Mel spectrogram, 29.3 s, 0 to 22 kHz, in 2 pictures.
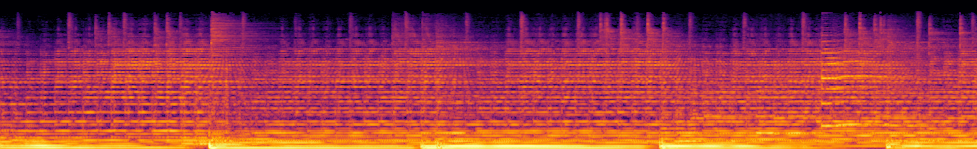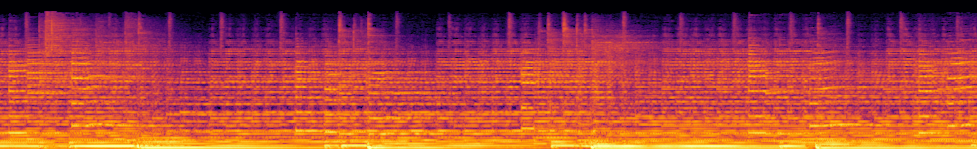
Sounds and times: Happy music: 0.0 - 29.3.

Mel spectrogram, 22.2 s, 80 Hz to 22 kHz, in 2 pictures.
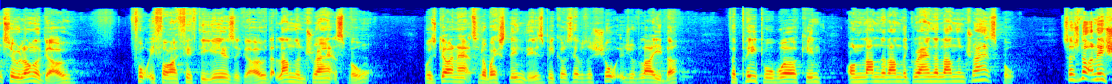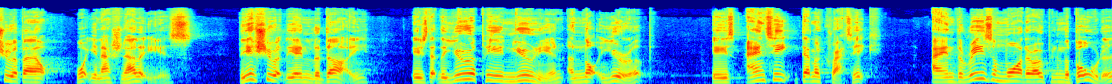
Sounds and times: Speech: 0.0 - 22.2.

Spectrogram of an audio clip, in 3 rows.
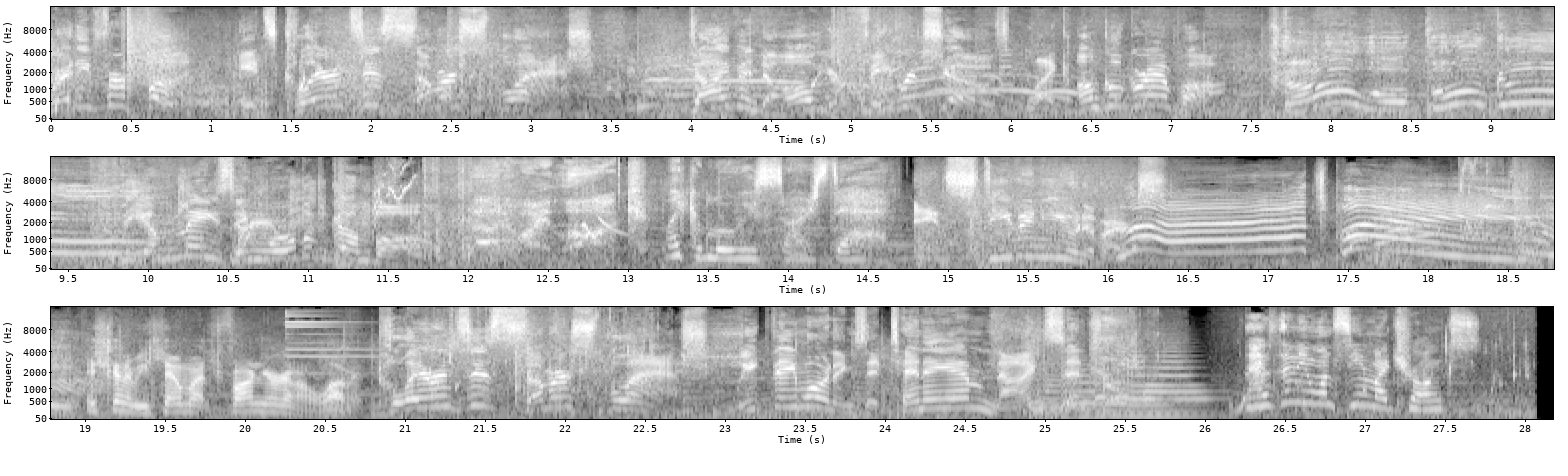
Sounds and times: Music: 0.0 - 27.7.

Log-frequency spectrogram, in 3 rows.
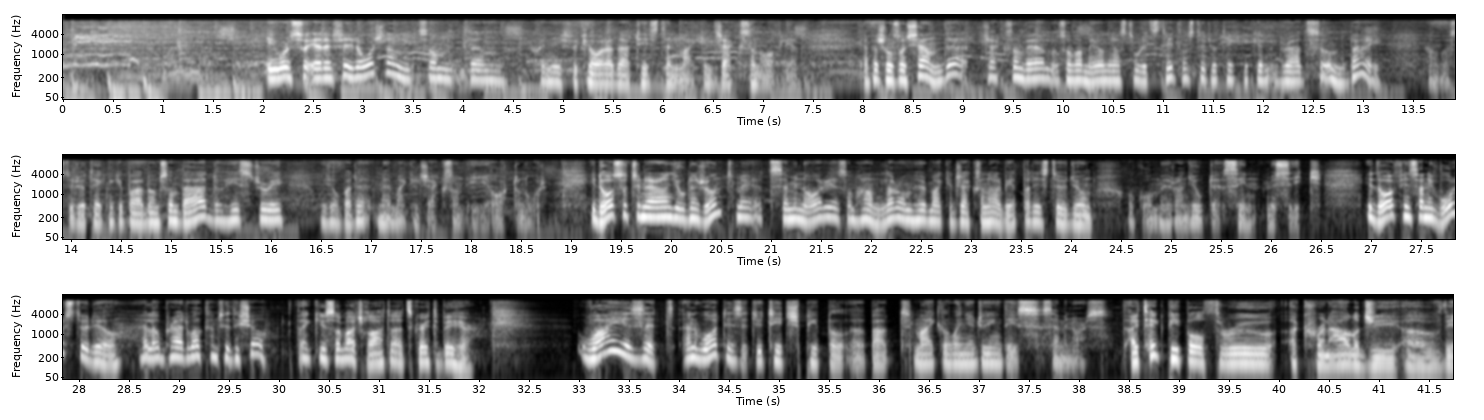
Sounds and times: Music: 0.0 - 25.0
Speech: 2.0 - 32.1, 33.0 - 41.7.

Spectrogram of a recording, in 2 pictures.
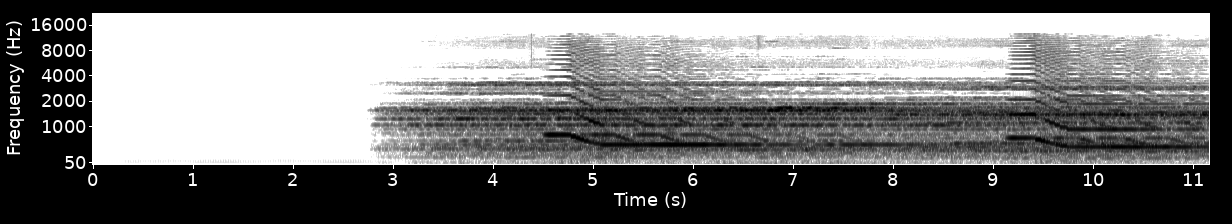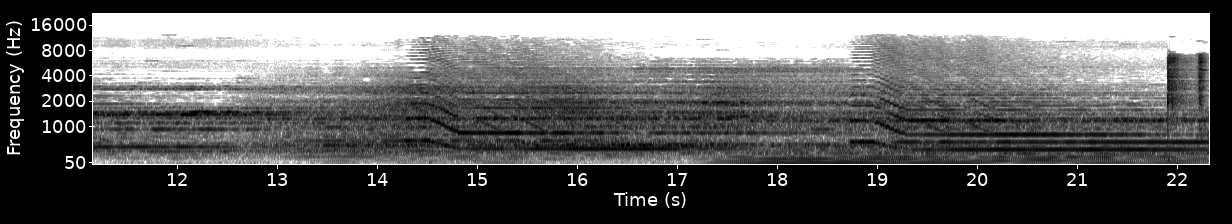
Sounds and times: Music: 2.3 - 22.3.

